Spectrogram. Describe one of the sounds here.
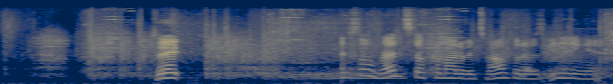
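A large dinosaur grunts and bellows.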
